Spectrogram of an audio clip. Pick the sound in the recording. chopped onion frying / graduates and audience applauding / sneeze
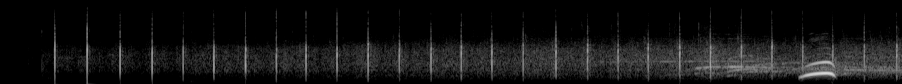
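graduates and audience applauding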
